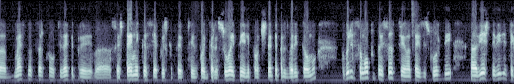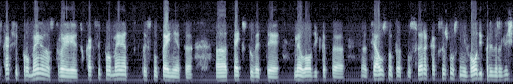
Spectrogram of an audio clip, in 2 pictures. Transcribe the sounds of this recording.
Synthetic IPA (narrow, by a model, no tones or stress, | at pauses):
mɛsnət̪sɤɾkvəot̪id̪ɛt̪ɛpɾisvɛʃt̪ɛnːikəsiɐkoiskə̥t̪ɛsɛpoint̪ɛɾɛsuvɐjt̪ɛilipɾot͡ʃɛ̥t̪ɛt̪ɛpɾɛd̪vɐɾit̪ɛlˠno | d̪uɾisɐmɔt̪opɾisɤst̪viɛnɐt̪ɛzislˠuʒbi | viɛʃt̪ɛvid̪it̪ɛkaksɛpɾomɛnʲɐnɐst̪ɾoɛniɛt̪o̥kaksɛpɾomɛnʲət̪ | pɾɛsnopɛniət̪ə | t̪ɛkst̪ovɛt̪ɛ | mɛlˠɔd̪ikət̪ə | t̪sʲalˠosnət̪əːt̪mosfɛɾəkakfsɤʃnost̪nivɔd̪ipɾɛzɾɐzlit͡ʃn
